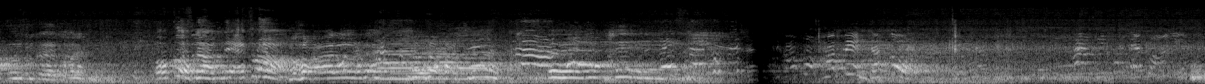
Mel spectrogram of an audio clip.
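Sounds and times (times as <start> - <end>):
people talking: 1.6 - 12.0.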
